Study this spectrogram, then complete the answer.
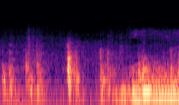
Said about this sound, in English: I hear a car starting outside.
